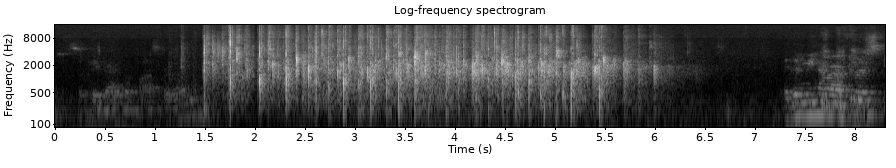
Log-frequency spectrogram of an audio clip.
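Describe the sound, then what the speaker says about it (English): Audience applause for event sponsors at a Wikiconference North America keynote session, a dense burst of clapping that lasts about five seconds and then fades, with someone speaking into a microphone before and after it. "So big round of applause for them."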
